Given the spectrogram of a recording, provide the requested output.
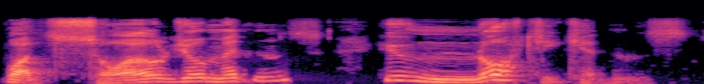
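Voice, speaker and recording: A man's voice: fairly high pitch, big pitch swings, slow pace, voice pushed up, full character voice. A man voicing a storybook mother cat who exclaims at her kittens in a sing-song, motherly scolding way.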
